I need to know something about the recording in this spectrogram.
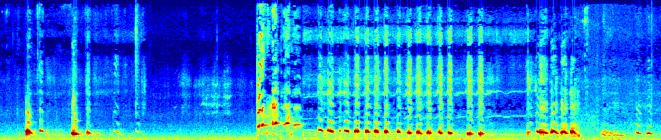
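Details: A Staffordshire Bull Terrier known for singing, heard while its owner sits having coffee: short yelps, then a run of rhythmic, pulsing whining howls about twice a second, ending in a few more wavering cries.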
